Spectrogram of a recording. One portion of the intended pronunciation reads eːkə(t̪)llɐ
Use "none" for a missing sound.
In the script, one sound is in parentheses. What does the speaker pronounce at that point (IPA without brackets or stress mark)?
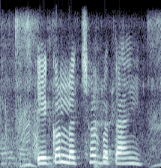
none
